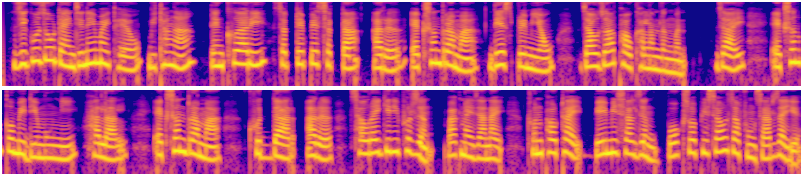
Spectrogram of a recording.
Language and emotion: Bodo, neutral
